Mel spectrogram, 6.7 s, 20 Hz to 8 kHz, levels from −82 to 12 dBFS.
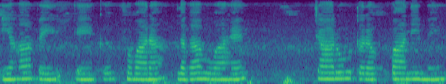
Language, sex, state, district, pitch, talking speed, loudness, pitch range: Hindi, female, Rajasthan, Bikaner, 205 Hz, 110 wpm, -16 LUFS, 200-215 Hz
